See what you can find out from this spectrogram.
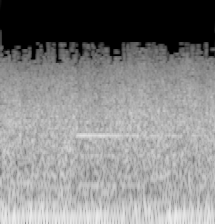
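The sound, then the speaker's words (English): A car drives slowly down a mountain road with a steady low engine rumble and continuous road noise that stays even throughout. “They drive slowly down the mountain.”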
